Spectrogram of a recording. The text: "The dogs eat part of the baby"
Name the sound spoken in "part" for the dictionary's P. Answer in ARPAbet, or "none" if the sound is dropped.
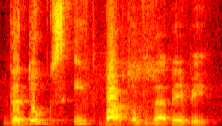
B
